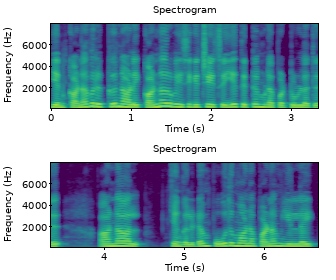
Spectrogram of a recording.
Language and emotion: Tamil, sad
